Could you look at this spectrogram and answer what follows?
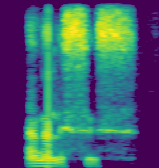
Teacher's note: in this word, there are two Schwa sounds. The first A is a Schwa sound, as you can see, and the Y is also Schwa sound, and it should be pronounced like this: analysis, not lysis.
